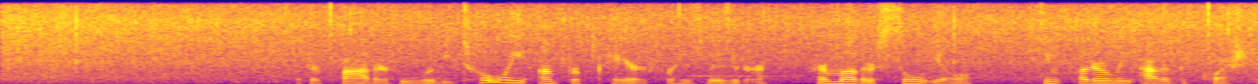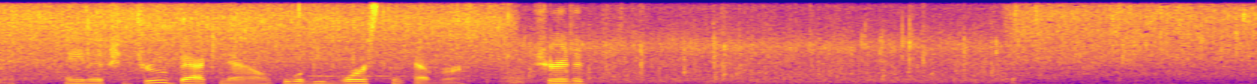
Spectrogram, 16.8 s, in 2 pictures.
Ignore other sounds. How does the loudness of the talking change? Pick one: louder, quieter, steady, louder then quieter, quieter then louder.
steady.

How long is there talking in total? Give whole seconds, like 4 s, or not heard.
10 s.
